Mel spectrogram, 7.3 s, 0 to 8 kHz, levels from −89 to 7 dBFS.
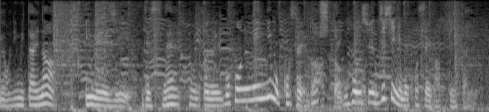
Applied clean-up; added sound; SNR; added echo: none; none; none; none.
